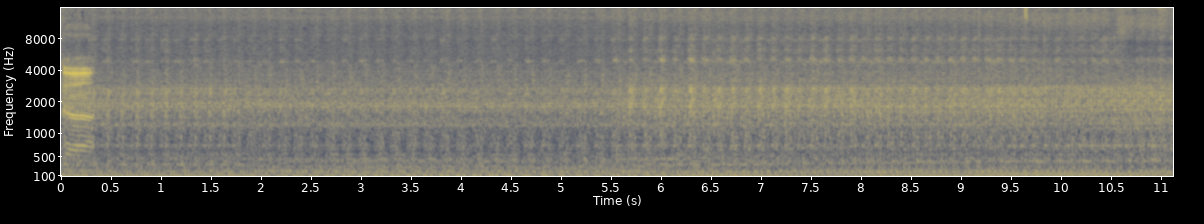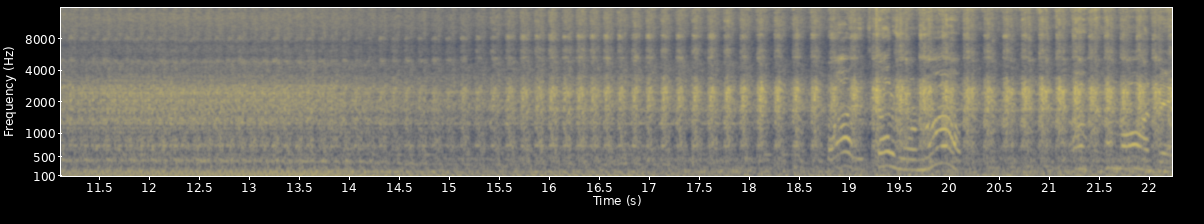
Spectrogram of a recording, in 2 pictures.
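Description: A 2001 Ford F250 7.3L turbo diesel with 304,000 miles runs roughly just above idle, giving a steady low rumble that wavers and surges at times under voices talking nearby.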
